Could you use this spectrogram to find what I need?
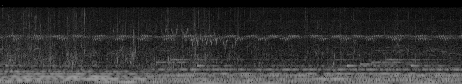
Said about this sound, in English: You listen to the sound of the trickling stream as the sun sparkles on the surface of the water. And the sound of trickling water fascinates you and brings your awareness to the present moment.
